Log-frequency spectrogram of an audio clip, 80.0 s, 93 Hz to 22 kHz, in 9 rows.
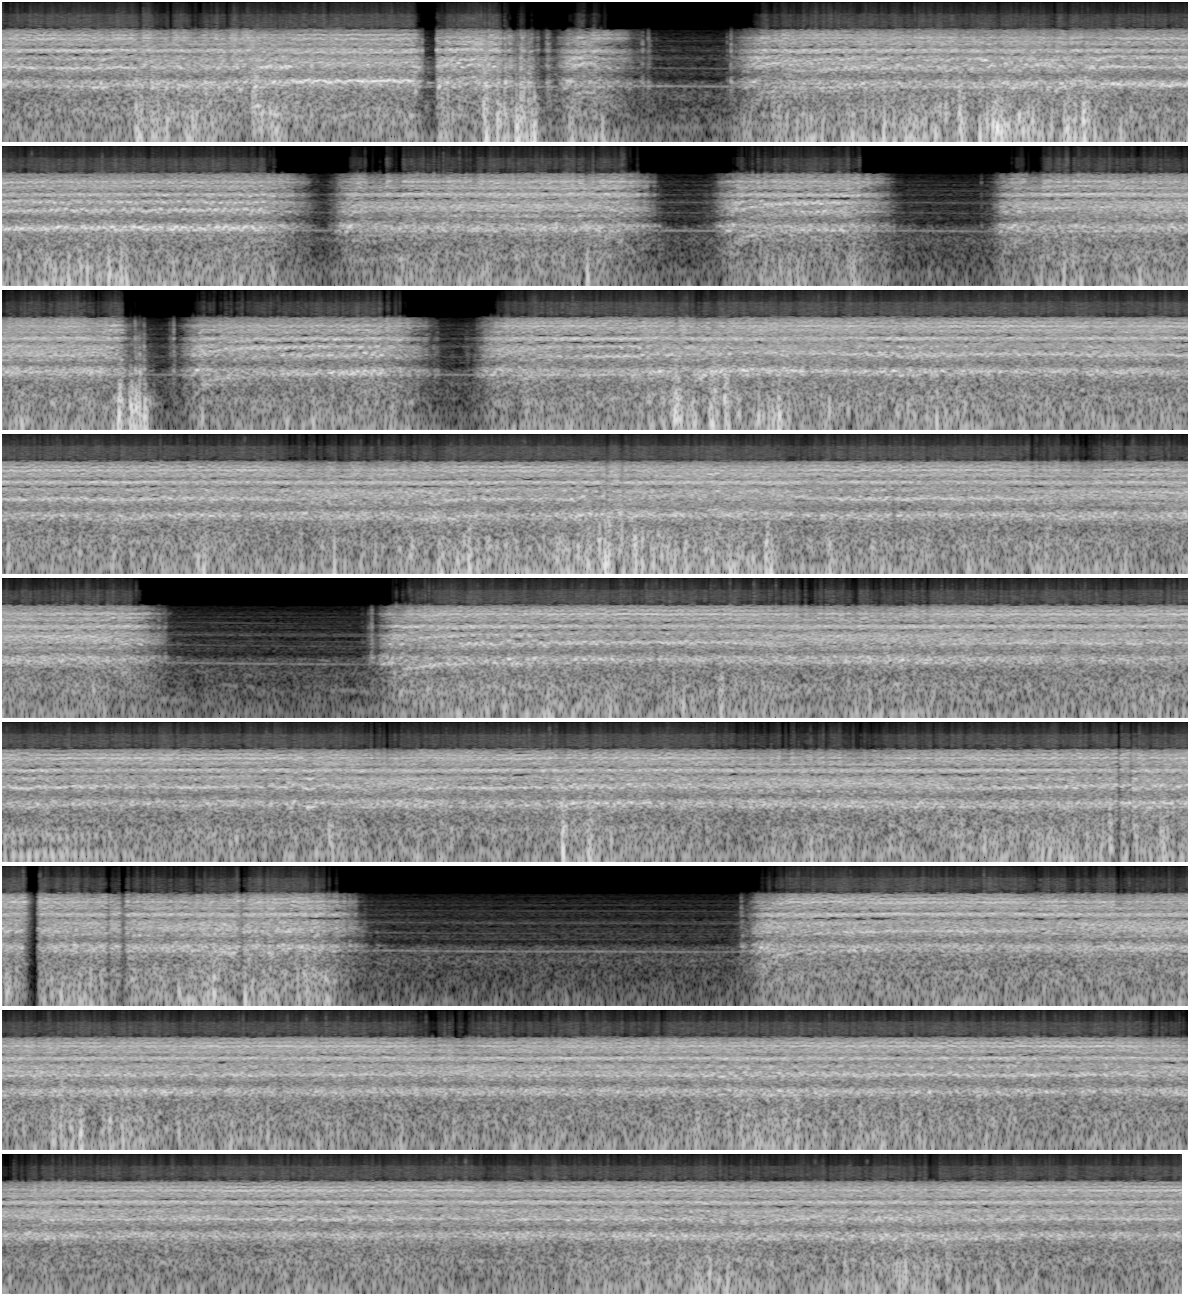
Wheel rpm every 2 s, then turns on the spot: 210, 200, 60, 200, 210, 150, 160, 90, 150, 160, 130, 230, 230, 220, 220, 260, 250, 220, 40, 140, 230, 230, 230, 230, 230, 220, 230, 200, 0, 60, 220, 230, 230, 230, 230, 230, 230, 230, 230, 230.
10-12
